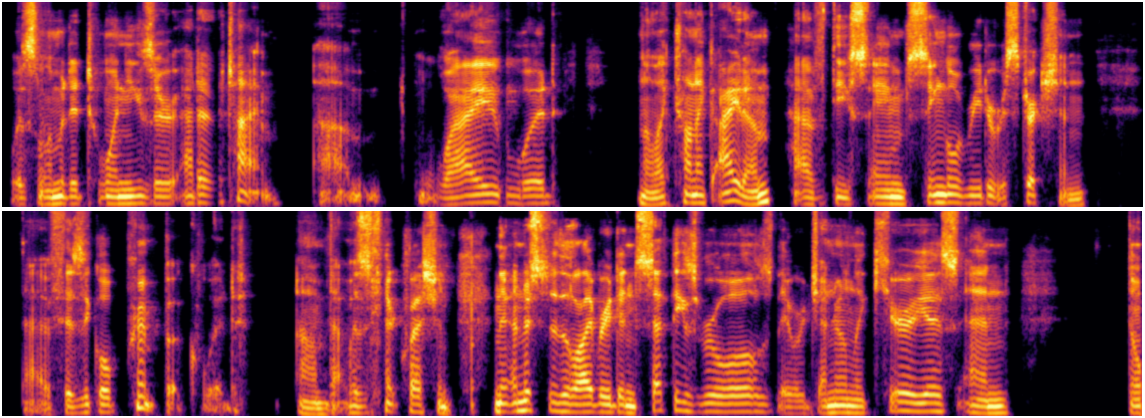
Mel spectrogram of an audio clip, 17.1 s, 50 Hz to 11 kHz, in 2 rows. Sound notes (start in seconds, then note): 12.0 chuckles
